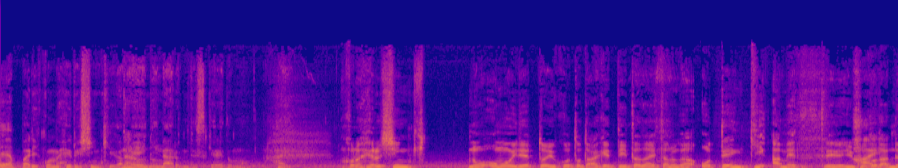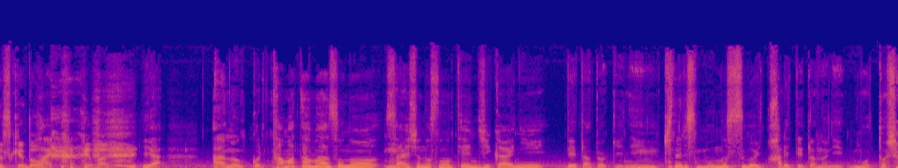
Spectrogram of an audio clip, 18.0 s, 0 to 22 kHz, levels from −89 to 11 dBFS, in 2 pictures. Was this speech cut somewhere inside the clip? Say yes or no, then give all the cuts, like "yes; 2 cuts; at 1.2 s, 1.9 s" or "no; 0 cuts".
yes; 2 cuts; at 9.5 s, 15.6 s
